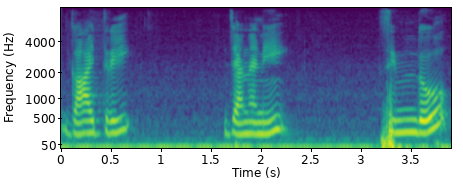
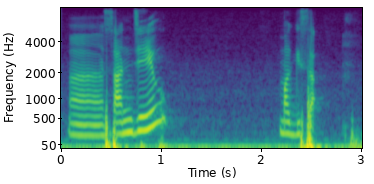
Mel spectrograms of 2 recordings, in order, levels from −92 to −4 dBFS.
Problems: none marked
